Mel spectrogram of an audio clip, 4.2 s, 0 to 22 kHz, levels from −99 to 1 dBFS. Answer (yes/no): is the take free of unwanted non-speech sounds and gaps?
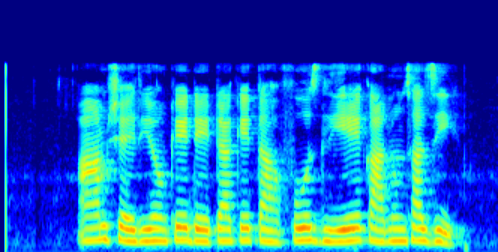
yes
